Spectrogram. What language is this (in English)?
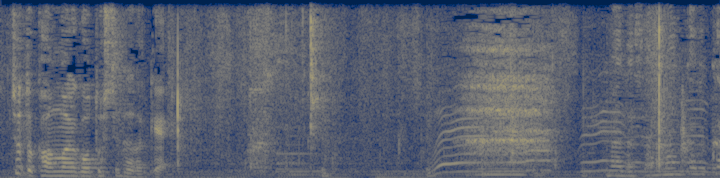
Japanese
